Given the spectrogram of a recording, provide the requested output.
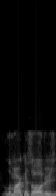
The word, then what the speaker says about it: LaMarcus Aldridge: Like, no, like LaMarcus Aldridge is. You're right. You said it correctly.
